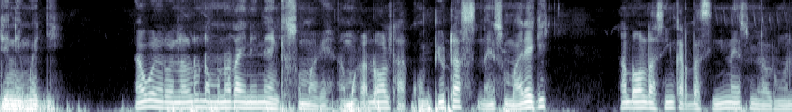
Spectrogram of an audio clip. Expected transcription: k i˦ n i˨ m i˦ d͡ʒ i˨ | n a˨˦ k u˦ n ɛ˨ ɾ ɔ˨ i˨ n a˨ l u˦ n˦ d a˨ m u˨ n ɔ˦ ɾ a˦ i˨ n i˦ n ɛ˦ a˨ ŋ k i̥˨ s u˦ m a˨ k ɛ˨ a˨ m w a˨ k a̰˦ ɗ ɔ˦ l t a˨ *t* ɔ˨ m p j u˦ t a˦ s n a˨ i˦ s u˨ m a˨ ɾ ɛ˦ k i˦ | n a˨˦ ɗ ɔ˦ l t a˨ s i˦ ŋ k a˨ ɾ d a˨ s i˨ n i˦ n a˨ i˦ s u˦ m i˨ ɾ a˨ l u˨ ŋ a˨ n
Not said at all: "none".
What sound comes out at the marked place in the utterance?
k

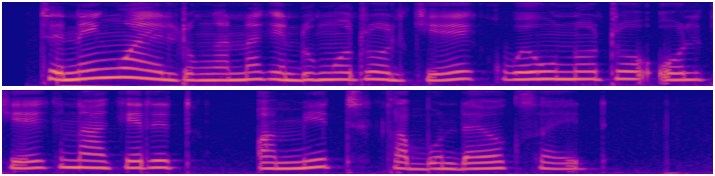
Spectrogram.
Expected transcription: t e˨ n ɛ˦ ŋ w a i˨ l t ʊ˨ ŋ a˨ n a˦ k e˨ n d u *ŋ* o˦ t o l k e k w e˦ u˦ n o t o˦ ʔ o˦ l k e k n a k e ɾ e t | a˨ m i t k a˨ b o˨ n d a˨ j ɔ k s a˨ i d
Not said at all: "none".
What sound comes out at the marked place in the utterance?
ŋ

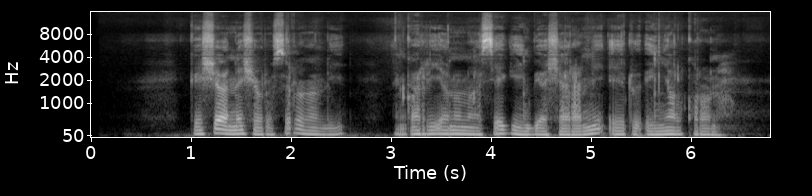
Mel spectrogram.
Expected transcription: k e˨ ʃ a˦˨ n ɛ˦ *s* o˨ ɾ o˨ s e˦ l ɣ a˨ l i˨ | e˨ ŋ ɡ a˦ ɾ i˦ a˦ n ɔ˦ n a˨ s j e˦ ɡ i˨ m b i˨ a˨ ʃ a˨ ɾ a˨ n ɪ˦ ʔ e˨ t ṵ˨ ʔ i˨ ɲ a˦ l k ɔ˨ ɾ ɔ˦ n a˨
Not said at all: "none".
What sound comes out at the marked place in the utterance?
ʃ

